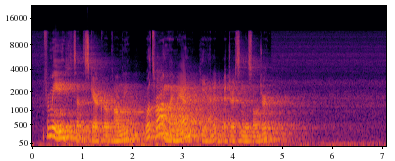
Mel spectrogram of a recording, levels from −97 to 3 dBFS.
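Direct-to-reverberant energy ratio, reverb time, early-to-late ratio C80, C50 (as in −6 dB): 1.0 dB, 2.6 s, 3.5 dB, 2.0 dB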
